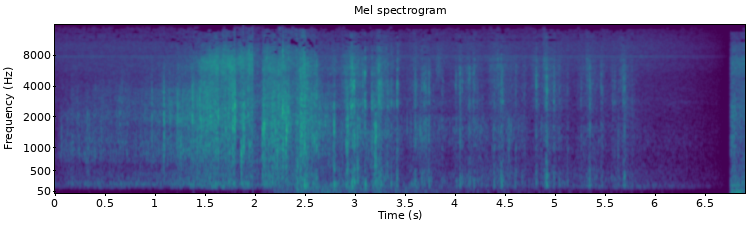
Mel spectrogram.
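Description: Fat 29+ tyres of a loaded Trek 1120 bike rolling past on a dirt trail, crunching and crackling over dirt, rocks and pine needles. The sound grows as the bike nears, is loudest about two seconds in as it passes, and fades away as it rides off.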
